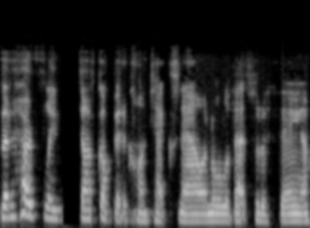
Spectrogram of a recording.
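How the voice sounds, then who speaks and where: With lively intonation, a woman speaks in an Australian accent. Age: 60s. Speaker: novelist. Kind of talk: interview.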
